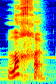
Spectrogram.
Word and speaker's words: lachen: mentioning first we have ch which is pronounced as a g sound like in the word l or if you're from Amsterdam L we also have SC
